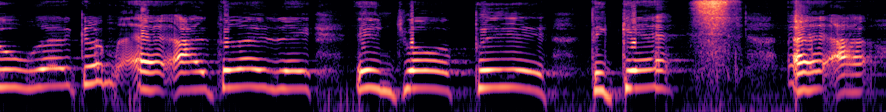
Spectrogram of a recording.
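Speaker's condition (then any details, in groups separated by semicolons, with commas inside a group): Cerebral palsy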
